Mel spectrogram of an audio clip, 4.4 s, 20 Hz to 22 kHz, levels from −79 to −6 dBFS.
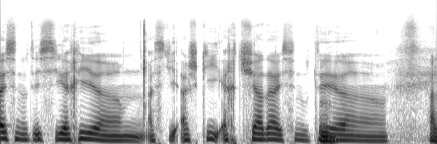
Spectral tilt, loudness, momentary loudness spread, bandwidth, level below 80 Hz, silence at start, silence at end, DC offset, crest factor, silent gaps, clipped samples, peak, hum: -7 dB/octave; -20 LUFS; 10 LU; 12.5 kHz; -48 dBFS; 0 s; 0 s; under 0.1%; 18 dB; none; under 0.1%; -2 dBFS; none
